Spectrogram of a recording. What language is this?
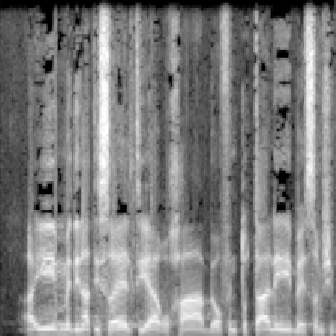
Hebrew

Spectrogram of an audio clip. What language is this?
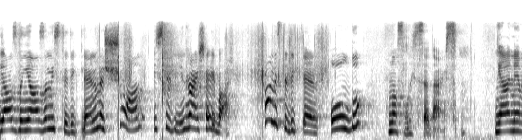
Turkish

